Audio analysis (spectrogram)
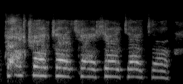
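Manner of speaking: mock Chinese yelling, high; hammed-up shouting gibberish; imitating a yelling man. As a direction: rattle off angry gibberish. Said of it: "a gritar".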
